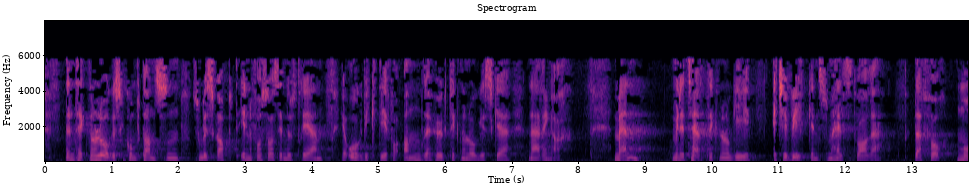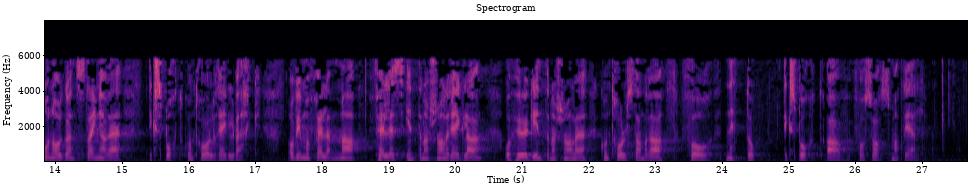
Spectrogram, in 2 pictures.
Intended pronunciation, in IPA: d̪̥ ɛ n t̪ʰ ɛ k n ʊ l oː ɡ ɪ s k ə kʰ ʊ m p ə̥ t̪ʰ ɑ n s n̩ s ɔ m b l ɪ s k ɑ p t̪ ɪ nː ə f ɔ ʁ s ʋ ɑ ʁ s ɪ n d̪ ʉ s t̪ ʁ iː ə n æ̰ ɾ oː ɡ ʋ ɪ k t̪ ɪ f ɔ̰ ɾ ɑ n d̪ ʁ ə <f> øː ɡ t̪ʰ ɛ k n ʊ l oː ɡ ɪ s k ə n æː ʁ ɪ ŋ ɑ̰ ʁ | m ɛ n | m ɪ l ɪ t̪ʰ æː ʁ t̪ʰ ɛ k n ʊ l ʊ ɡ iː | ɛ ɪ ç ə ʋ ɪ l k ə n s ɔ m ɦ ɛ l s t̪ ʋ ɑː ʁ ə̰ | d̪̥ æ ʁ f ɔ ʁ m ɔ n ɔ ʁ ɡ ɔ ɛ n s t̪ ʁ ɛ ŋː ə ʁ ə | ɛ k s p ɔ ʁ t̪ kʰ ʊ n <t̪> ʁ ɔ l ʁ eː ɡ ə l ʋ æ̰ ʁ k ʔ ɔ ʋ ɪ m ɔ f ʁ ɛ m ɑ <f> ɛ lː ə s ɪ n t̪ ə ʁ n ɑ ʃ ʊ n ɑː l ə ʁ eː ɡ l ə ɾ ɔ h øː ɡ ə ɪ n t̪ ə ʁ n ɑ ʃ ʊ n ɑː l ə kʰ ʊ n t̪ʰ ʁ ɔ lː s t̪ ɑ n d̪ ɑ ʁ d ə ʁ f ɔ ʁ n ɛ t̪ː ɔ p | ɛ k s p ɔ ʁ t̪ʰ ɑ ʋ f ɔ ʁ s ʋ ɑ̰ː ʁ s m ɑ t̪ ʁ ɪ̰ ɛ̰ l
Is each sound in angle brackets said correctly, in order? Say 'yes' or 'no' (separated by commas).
no, no, yes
